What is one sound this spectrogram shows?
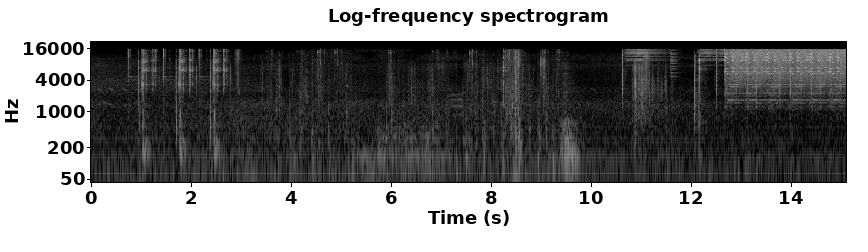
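Game menu sounds click and chime.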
